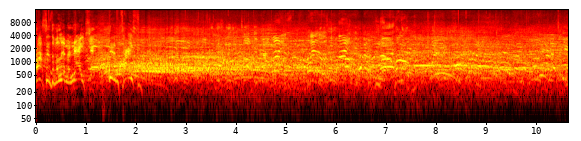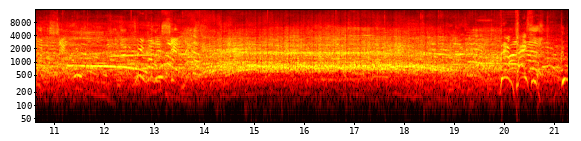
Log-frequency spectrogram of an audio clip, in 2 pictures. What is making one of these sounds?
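A large crowd cheers and roars in a big echoing hall.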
